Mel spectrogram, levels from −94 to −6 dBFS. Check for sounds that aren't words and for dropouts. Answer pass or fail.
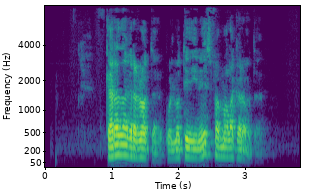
pass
